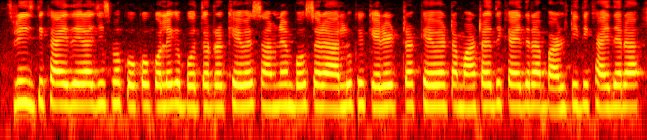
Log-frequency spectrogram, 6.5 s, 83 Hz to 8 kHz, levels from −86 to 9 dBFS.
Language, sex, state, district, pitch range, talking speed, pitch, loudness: Hindi, female, Himachal Pradesh, Shimla, 250-260 Hz, 305 wpm, 255 Hz, -13 LUFS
